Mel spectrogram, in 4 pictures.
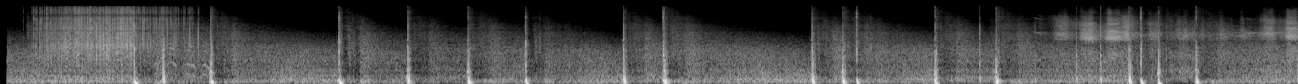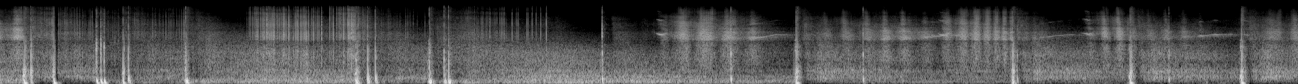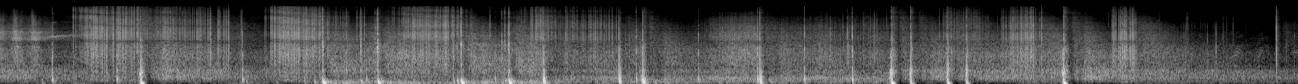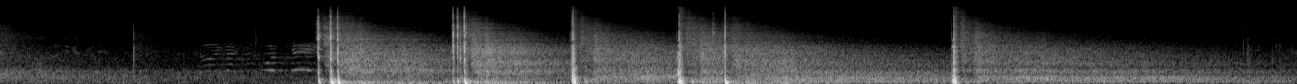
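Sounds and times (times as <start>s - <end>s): crackling hiss: 8.2s - 42.2s
firework shells bursting: 9.8s - 18.2s, 19.0s - 35.9s.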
